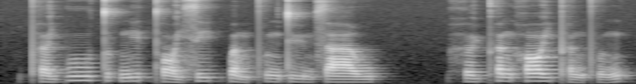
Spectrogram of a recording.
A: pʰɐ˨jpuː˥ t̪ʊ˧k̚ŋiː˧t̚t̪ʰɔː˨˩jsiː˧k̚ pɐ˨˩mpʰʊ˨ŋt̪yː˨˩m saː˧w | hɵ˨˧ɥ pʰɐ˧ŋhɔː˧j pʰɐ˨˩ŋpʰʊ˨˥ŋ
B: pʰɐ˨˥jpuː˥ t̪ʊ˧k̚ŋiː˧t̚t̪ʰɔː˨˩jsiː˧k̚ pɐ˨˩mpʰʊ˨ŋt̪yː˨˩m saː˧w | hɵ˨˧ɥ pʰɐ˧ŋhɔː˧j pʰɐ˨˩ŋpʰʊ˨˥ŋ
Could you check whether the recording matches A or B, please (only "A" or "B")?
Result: A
